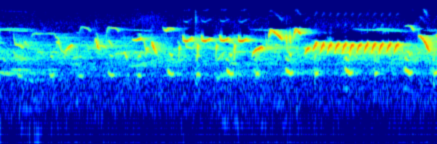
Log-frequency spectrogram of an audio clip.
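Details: Eurasian wren singing a mating song in a wild spring forest: a fast, loud jumble of high twittering notes that ends in a rapid dry trill, with soft regular chirps lower down throughout.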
